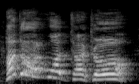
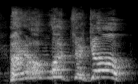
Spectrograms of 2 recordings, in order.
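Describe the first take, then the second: First: Light take on Tennant's despairing plea; hint of the Tenth Doctor refusing to leave; David Tennant impression. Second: Lightly voiced tearful Tenth Doctor; a hint of Tennant's pleading; David Tennant impression. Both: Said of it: "that's my impression of David Tennant".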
